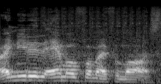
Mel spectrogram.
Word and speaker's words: FAMAS: needed ammo for my famas that's just like famous it's pronounced famous hey we should make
